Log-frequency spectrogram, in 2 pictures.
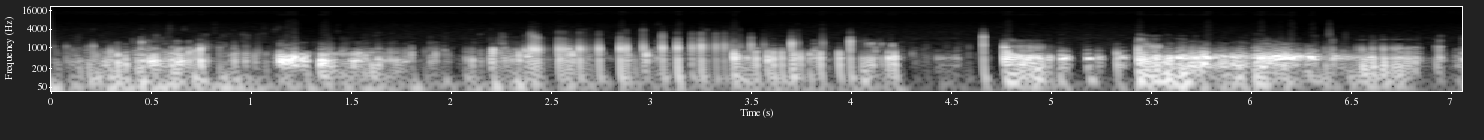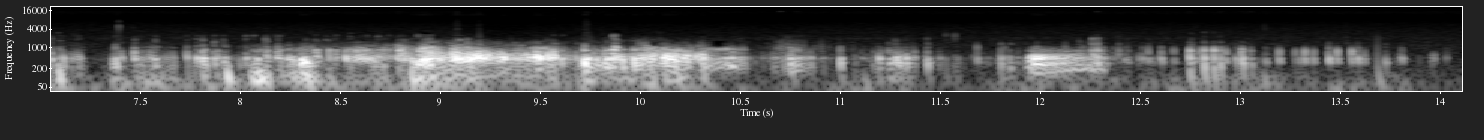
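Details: Abdominal sounds recorded during a stomachache after Christmas dinner while the person slept: nearly continuous loud rumbling and churning gurgles in long bursts with few pauses; active, busy bowel sounds.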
